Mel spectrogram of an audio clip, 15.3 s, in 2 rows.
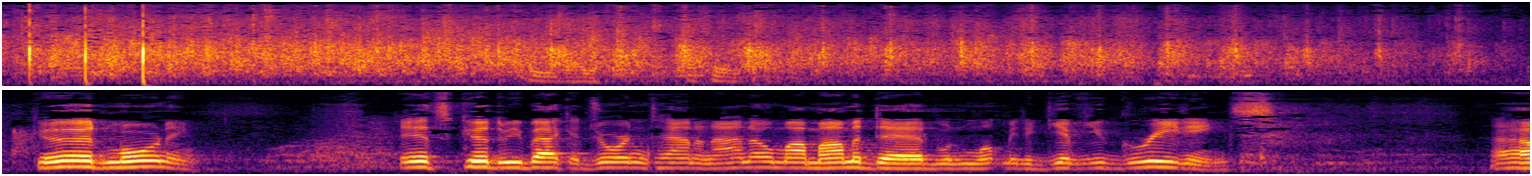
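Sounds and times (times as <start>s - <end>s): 
church congregation applauding at a Wesleyan service: 0.0s - 7.9s
speech: 7.8s - 8.7s, 9.6s - 14.1s, 15.1s - 15.2s.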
